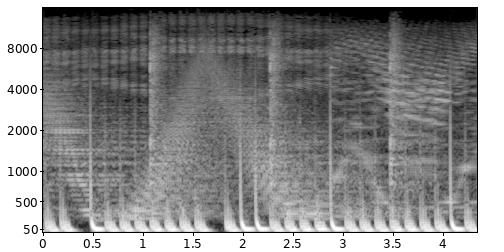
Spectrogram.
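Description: Psychill electronic music: a fast, rolling, throbbing bassline pulses under layered synths, dropping out for a moment twice before coming back in.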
